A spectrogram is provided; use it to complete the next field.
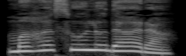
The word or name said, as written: ಮಹಸೂಲುದಾರ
